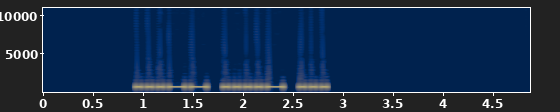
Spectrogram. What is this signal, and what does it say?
Morse code, heard as a keyed tone, about 26 wpm, 700 Hz. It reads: 34S
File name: Speed-Racing - Three Letter-Number Combinations - 22wpm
